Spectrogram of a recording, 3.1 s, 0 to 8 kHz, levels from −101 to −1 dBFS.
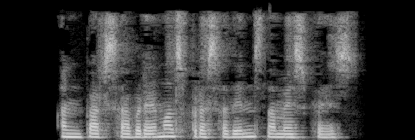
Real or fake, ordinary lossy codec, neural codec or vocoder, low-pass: real; AAC, 32 kbps; none; 7.2 kHz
